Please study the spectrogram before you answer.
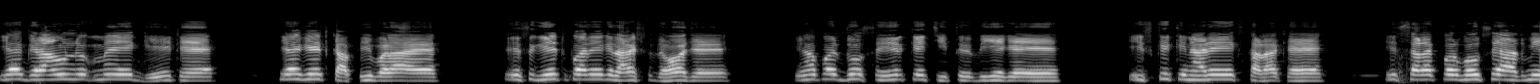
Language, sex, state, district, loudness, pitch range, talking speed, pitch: Hindi, male, Bihar, Saran, -15 LUFS, 180-230 Hz, 150 wpm, 210 Hz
